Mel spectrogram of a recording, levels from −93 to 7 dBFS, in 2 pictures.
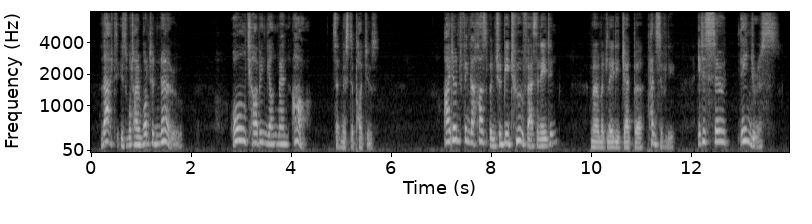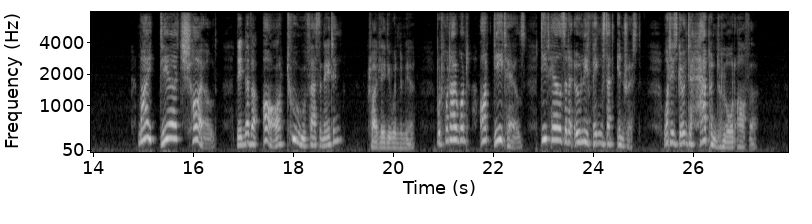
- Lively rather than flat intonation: Yes, wide, 8.7 semitones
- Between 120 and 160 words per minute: Yes, average, 140 wpm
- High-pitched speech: Yes, high, 195 Hz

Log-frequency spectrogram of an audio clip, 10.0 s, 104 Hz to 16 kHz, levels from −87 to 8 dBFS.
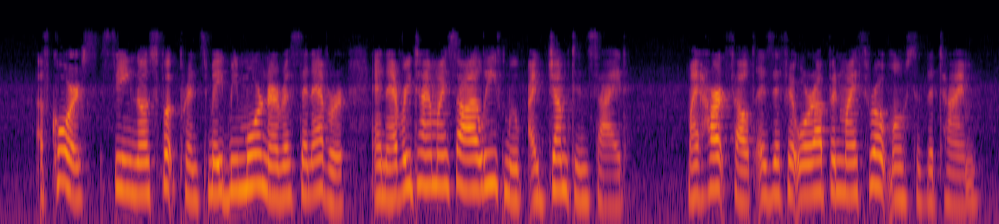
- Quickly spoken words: Yes, fast, 220 wpm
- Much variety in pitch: No, average, 3.6 semitones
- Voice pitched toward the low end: No, high, 210 Hz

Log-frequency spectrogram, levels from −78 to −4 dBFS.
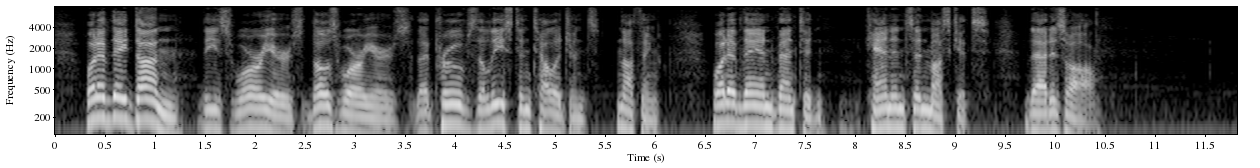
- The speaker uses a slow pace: Yes, slow, 110 wpm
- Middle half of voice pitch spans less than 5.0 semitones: No, wide, 5.5 semitones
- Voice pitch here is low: Yes, low, 120 Hz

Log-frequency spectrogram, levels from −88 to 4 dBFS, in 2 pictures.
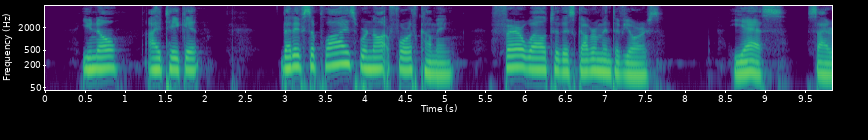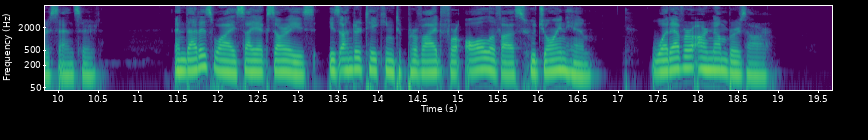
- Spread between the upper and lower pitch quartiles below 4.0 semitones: No, average, 4.4 semitones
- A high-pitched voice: No, low, 135 Hz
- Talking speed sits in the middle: No, slow, 120 wpm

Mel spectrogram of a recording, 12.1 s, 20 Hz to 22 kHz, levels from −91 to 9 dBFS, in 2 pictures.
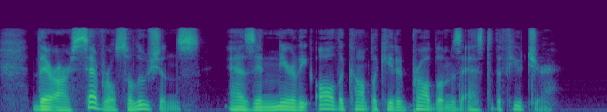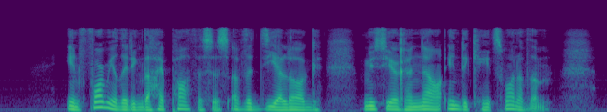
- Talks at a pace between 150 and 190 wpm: No, average, 140 wpm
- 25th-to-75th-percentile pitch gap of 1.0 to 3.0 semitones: Yes, narrow, 2.6 semitones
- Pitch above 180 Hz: No, low, 110 Hz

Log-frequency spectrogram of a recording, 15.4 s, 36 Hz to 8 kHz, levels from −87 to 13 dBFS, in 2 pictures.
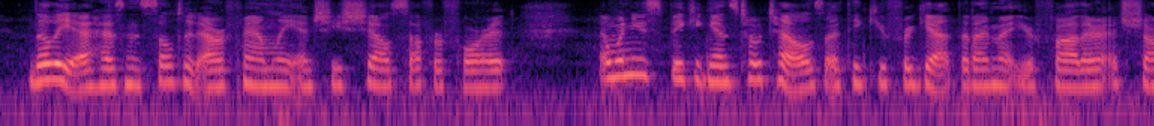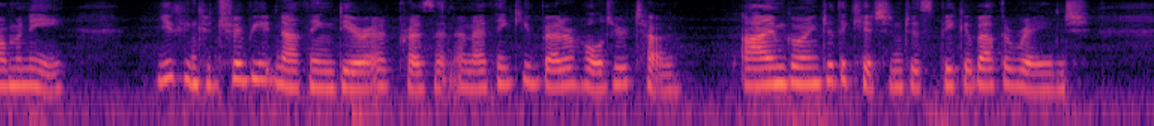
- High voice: Yes, high, 210 Hz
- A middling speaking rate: No, fast, 215 wpm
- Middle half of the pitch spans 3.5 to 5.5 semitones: No, average, 3.0 semitones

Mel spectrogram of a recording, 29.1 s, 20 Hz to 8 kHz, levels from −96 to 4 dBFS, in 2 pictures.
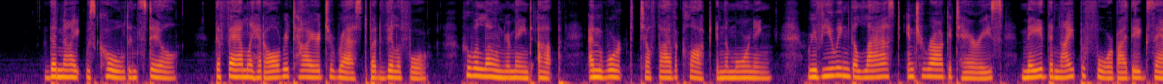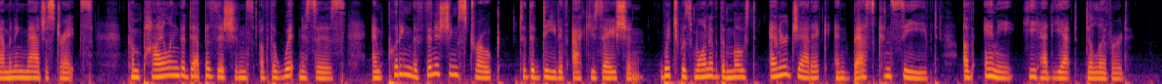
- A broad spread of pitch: No, average, 2.8 semitones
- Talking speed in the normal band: Yes, average, 145 wpm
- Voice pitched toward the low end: No, medium, 185 Hz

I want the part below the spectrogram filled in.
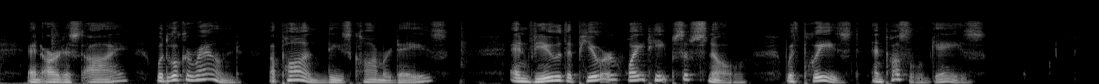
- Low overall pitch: Yes, low, 125 Hz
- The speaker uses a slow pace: Yes, slow, 125 wpm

